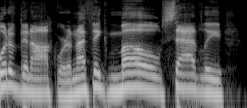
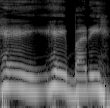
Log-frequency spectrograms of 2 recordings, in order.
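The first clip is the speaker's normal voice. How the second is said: put-on gentle elderly man's voice; 7 dB quieter than usual. Describing an old man who can't reach his back asking for help: imitating an old man. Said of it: "it's an old man ... he's like".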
